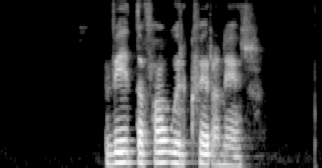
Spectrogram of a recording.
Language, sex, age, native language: Icelandic, female, 30-39, Icelandic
